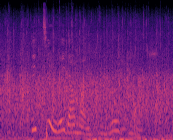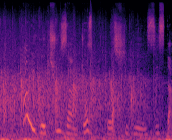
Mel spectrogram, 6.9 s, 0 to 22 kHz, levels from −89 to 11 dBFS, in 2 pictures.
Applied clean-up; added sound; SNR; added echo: none; Applause / Crowd; -1 dB; none.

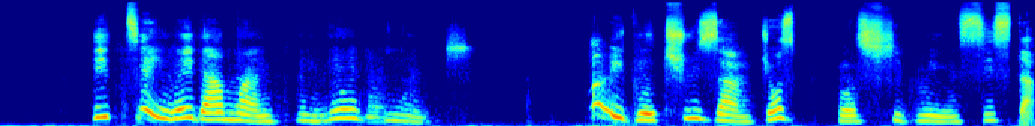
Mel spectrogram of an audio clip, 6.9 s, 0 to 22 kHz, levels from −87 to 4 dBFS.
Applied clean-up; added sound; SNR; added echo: neural mask model DeepFilterNet 3.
